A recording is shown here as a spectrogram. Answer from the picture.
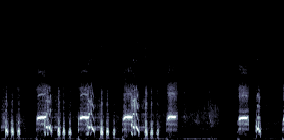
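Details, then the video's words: Iranian francolin call series: a piercing whistle leading into a rattling string of lower notes, repeated four times, then a pause and two more whistles. "Teetar ki awaz| Teetar voice | Sound of Teetar |Iranian teetar ki awaz"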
